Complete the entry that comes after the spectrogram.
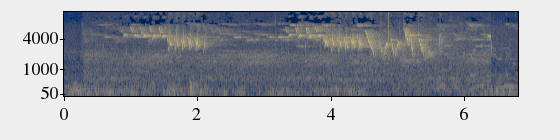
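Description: A songbird singing two short phrases of fast repeated high notes that fall in pitch, the first about a second in and the second, longer one about three and a half seconds in.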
